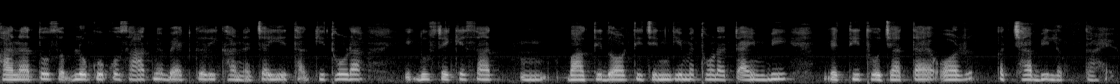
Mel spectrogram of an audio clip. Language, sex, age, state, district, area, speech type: Hindi, female, 60+, Rajasthan, Jodhpur, urban, spontaneous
